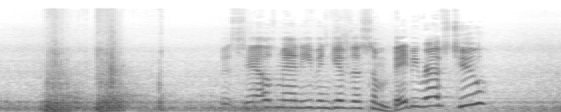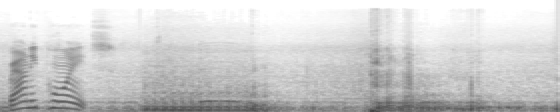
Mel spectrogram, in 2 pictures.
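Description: A sports car engine idles with a deep, throaty rumble.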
